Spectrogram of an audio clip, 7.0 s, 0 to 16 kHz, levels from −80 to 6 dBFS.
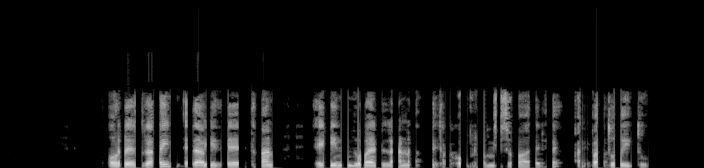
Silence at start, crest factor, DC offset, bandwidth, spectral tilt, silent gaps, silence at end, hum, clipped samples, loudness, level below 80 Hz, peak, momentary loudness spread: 1.1 s; 20 dB; under 0.1%; 7.8 kHz; -4 dB/octave; 3.06-3.13 s; 0.55 s; none; under 0.1%; -19 LUFS; -50 dBFS; 0 dBFS; 12 LU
